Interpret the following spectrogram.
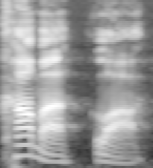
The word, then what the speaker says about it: Kamala: Kamala. Like like a comma.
